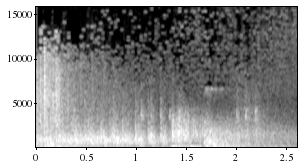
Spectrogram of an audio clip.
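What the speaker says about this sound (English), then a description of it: "Artillery strike on our target now." Artillery strike in World in Conflict, a dense sustained barrage of booming impacts and rumbling blasts, loud and continuous throughout with no gaps.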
